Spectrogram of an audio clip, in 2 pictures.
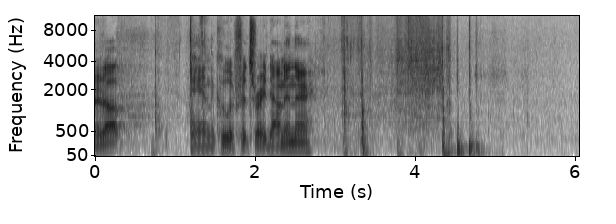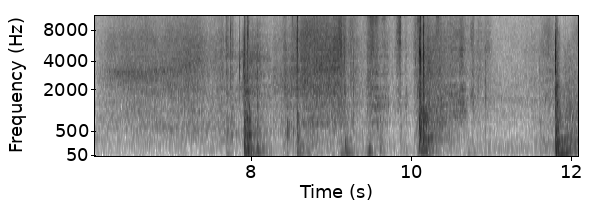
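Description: A hard plastic cover knocks softly as it is lifted and set into place.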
